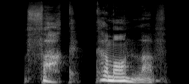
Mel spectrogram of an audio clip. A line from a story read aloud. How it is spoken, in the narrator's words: Draco grunted from behind her, working hard to hold off his own release until she reached hers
